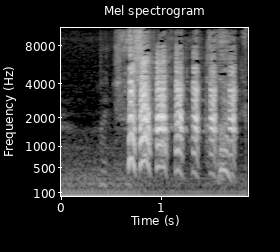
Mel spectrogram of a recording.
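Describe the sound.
A steady, low vehicle rumble fills the interior of a car where people are recording, and after a brief moment a person starts speaking over the constant droning hum.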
